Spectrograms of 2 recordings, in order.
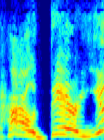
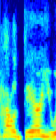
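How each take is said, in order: First: It sounds admiring and celebratory. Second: It sounds indignant and reproachful. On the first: The daring is being celebrated. "is saying, ... How beautiful that you dare" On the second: The daring is being condemned. "instead of saying"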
